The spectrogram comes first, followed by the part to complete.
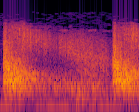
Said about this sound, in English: He's going to shoot at something. At the tree. The big one.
